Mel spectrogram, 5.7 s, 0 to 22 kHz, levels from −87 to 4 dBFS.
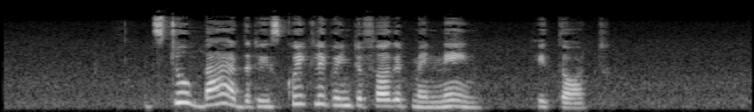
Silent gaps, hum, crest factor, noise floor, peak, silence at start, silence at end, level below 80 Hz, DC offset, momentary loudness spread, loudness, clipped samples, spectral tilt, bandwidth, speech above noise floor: none; none; 20 dB; -47 dBFS; 0 dBFS; 1.1 s; 1.15 s; -66 dBFS; under 0.1%; 11 LU; -17 LUFS; under 0.1%; -3 dB/octave; 12.5 kHz; 30 dB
